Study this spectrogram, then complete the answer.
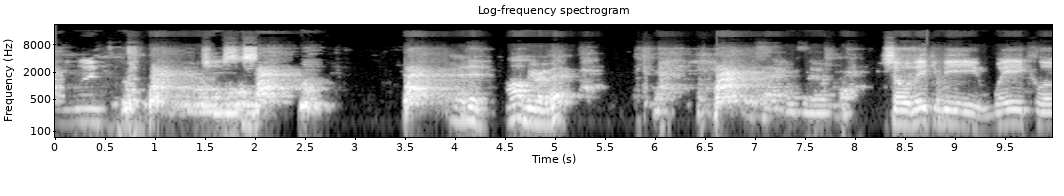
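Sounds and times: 
speech: 0.1 - 2.6, 4.0 - 9.9
dog barking: 0.7 - 2.9, 3.5 - 4.0, 6.6 - 7.1.

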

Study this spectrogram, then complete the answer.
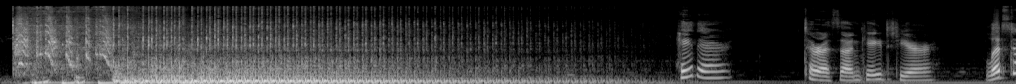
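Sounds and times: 
Indian Scout motorcycle engine cranking and starting: 0.0 - 6.9
Indian Scout motorcycle engine idling: 1.0 - 6.8
speech: 6.8 - 7.4, 8.0 - 10.1.

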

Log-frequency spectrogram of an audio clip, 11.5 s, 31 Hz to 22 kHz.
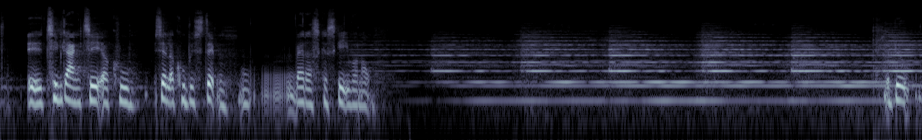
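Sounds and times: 
speech: 0.4 - 4.8, 11.1 - 11.5
church bells pealing: 4.2 - 11.5.

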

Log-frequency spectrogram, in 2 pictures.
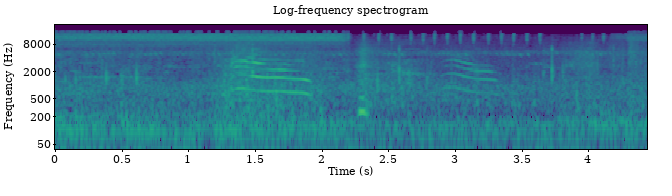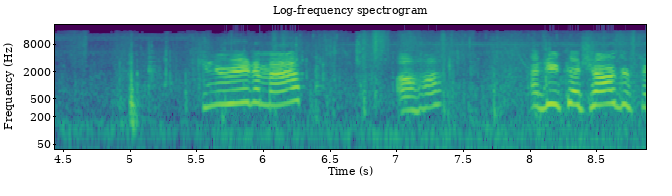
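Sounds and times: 
steady hiss: 0.0 - 8.8
cat meowing: 1.3 - 2.0
speech: 7.0 - 8.8.

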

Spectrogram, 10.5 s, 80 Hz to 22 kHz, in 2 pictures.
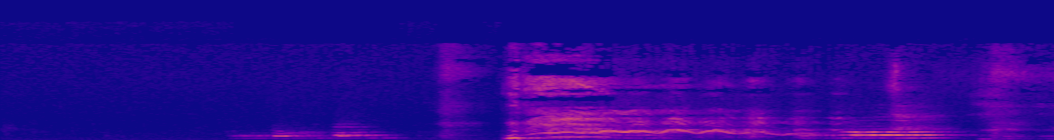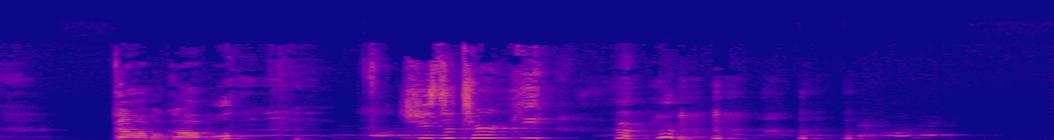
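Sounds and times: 
cat meowing with short chirpy calls and a drawn-out meow: 1.2 - 2.0, 3.9 - 4.9, 9.5 - 10.2
speech: 5.9 - 6.8, 7.4 - 9.1.

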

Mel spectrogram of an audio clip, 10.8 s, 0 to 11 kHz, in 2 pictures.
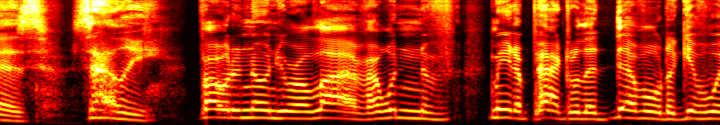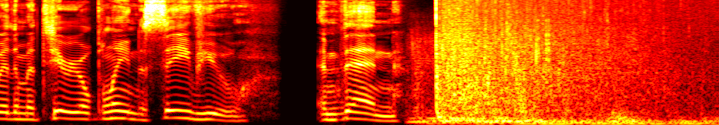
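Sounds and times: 
speech: 0.0 - 9.4
loud explosion blowing the roof off a cathedral: 8.5 - 10.7.

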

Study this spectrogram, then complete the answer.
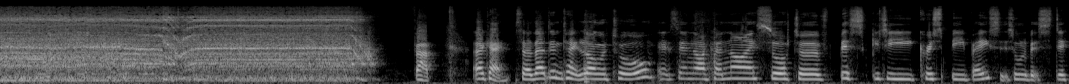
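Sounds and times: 
food processor mixing nut flours with coconut oil: 0.0 - 3.8
speech: 4.2 - 10.6.

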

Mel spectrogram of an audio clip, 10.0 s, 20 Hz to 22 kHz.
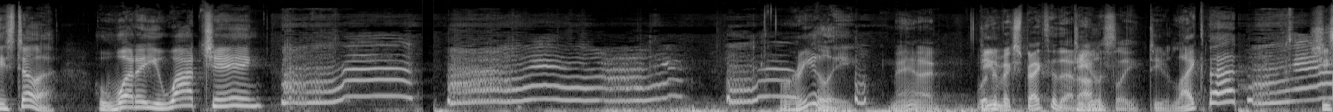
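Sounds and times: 
speech: 0.0 - 2.2, 5.9 - 9.9
cat meowing and yowling: 2.1 - 6.6, 9.3 - 9.9.

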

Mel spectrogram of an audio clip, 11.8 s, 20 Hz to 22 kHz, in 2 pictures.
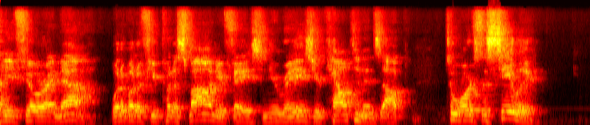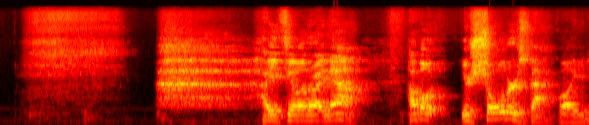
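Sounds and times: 
speech: 0.0 - 5.5, 8.5 - 11.7
deep breathing: 6.1 - 8.8, 9.5 - 10.0.

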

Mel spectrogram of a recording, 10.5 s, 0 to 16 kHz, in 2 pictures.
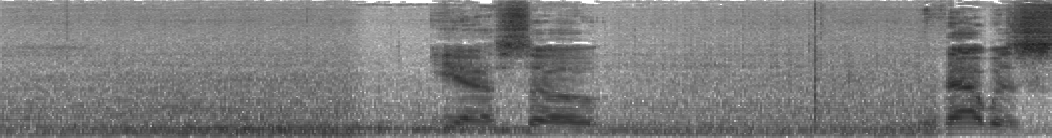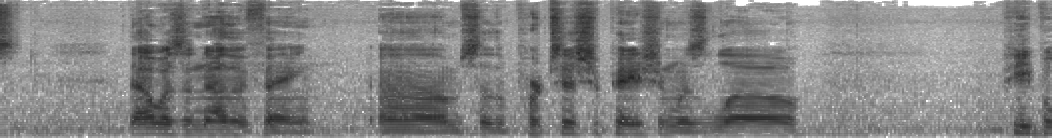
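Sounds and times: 
road rumble from inside a moving car: 0.0 - 10.5
speech: 2.2 - 3.1, 4.6 - 9.4, 10.3 - 10.5.

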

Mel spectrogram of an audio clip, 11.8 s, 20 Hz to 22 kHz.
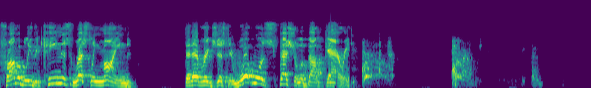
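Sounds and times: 
speech: 0.1 - 2.7, 3.7 - 7.3
harsh raspy coughs: 7.1 - 8.0, 9.0 - 9.8, 10.4 - 11.0
faint throaty sounds: 9.0 - 11.8.

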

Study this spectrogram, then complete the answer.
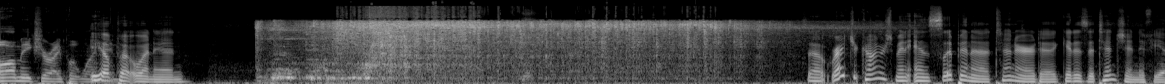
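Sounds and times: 
speech: 0.1 - 2.0, 8.1 - 11.6
toilet flushing: 2.6 - 9.0.

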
